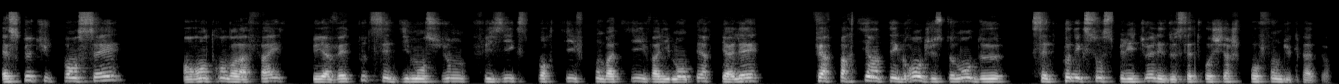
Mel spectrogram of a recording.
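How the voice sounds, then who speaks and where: A man with a mellow, warm voice hosts a testimonial interview as a coach. He puts his questions in a measured, formal way. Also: medium pitch.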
